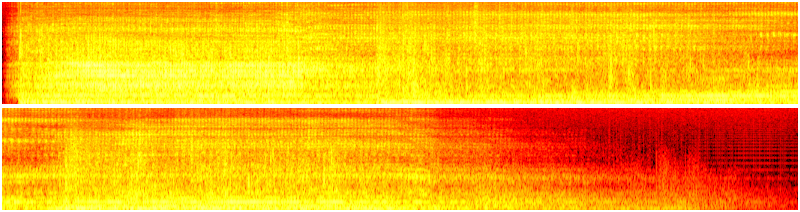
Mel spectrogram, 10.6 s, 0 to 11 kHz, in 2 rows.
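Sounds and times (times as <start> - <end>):
shaking lab rumble ambience: 0.0 - 10.4.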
